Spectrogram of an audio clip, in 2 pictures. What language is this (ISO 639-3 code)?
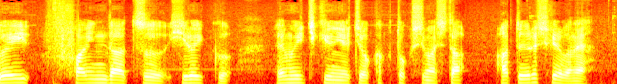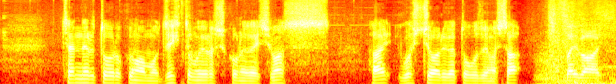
jpn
